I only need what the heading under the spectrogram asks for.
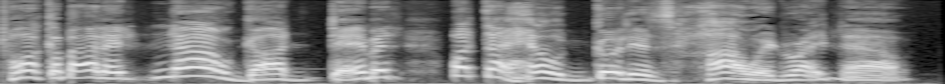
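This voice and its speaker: A man acts out an anguished, angry mother in a dramatic audiobook. The voice is pushed up high, with a husky quaver and huge swings in pitch. It sounds tense and emotional. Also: big pitch swings, mellow, no room sound, studio quality, exaggerated voice. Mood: angry, loud. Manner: emotional, haltingly tearful, erupting into shrieks. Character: distraught, despairing, furious mother of a troubled child.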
